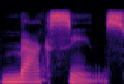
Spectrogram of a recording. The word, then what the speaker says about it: MXenes: The name is pronounced maxines, by the way.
